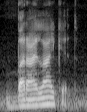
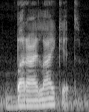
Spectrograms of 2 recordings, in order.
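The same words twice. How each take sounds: The two takes are said the same way.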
